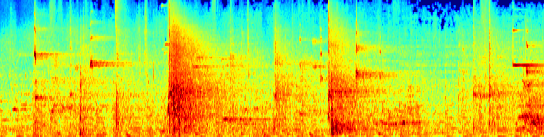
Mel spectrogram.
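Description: A badminton doubles rally: rackets striking the shuttlecock in sharp cracks at irregular intervals, the two loudest about three and a half and six and a half seconds in, with short high squeaks of court shoes between hits. Background music runs underneath.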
